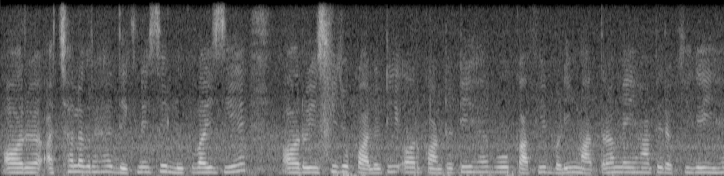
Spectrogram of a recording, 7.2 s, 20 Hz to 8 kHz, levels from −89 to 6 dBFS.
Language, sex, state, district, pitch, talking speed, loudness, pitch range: Hindi, female, Chhattisgarh, Raipur, 215 Hz, 225 wpm, -20 LUFS, 205-230 Hz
